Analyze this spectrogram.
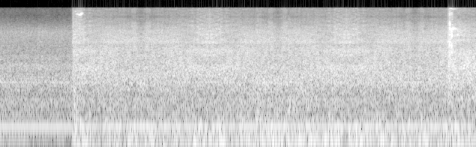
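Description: A vehicle engine roars loudly as it speeds up.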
